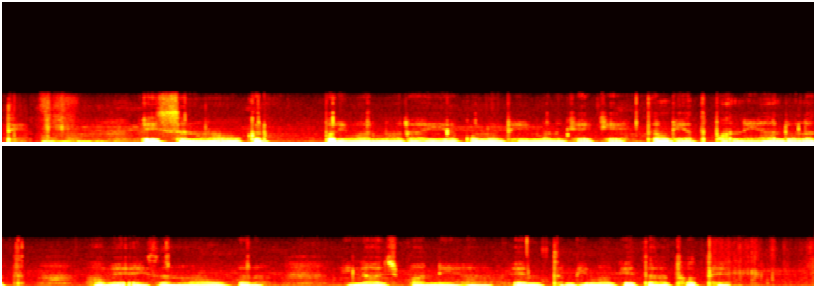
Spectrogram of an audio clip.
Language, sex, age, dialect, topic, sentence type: Chhattisgarhi, male, 18-24, Eastern, banking, statement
